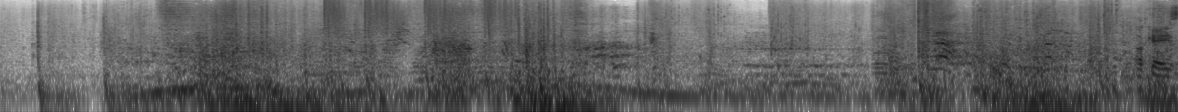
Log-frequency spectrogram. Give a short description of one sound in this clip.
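Lightsabers hum and swish through the air.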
